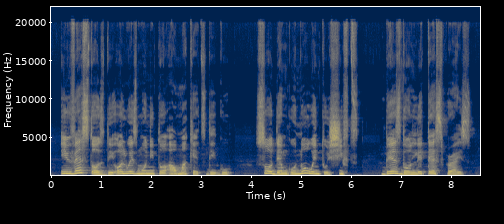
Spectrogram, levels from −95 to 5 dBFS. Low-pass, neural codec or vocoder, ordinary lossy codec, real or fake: none; vocoder, 48 kHz, 128 mel bands, Vocos; none; fake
